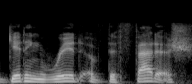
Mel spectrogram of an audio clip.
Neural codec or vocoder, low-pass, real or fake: none; 7.2 kHz; real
